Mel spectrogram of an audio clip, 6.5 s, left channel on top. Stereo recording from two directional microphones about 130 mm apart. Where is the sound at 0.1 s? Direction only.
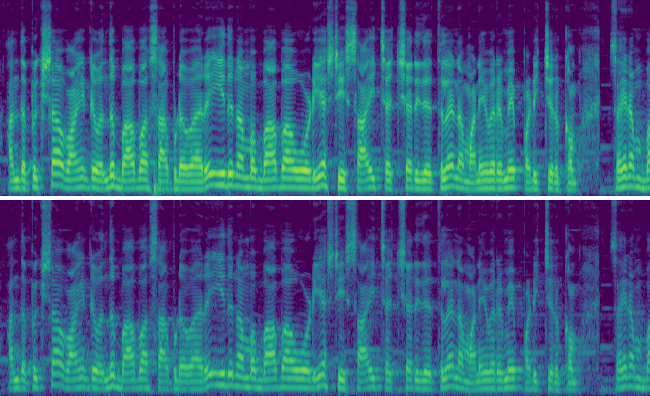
15° left (ahead or behind).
